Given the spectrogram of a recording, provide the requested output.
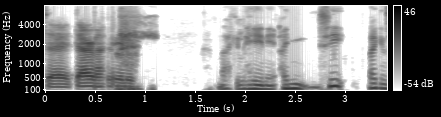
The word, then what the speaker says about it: McElhinney: yeah sure fairly spectacular don't know it's uh mcelhini i see i can say it when you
